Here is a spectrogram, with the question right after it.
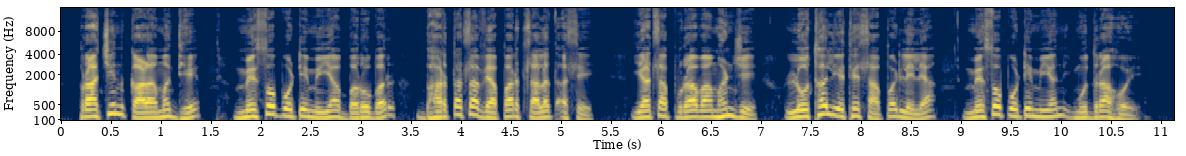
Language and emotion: Marathi, neutral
